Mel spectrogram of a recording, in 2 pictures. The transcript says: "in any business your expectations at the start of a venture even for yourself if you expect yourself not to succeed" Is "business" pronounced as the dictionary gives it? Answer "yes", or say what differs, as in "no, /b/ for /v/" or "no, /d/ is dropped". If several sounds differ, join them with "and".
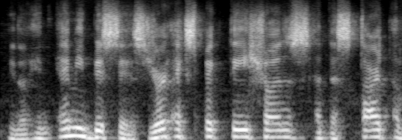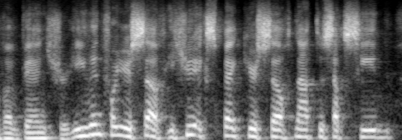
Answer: no, /s/ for /z/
